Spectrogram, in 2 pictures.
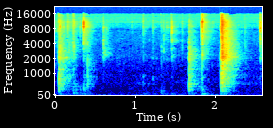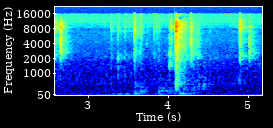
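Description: A solid pink soap bar is held in the hand and scored and chipped with a utility knife. Short, crisp cutting and scraping ticks come in an irregular, quiet series with bright, dry attacks and almost no low end, the sharpest cut landing near the middle.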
